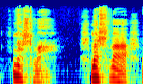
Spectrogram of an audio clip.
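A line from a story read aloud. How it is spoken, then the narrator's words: Sudden exclamation. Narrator (Russian): воскликнула вдруг волшебница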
